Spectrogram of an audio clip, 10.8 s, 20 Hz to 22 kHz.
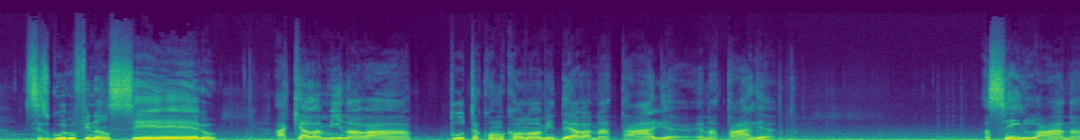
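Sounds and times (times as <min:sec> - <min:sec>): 
moving car rumbling in the cabin: 0:00.0 - 0:10.8
speech: 0:00.3 - 0:08.0, 0:09.8 - 0:10.8
loose rattling from a car trunk: 0:02.2 - 0:10.2.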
